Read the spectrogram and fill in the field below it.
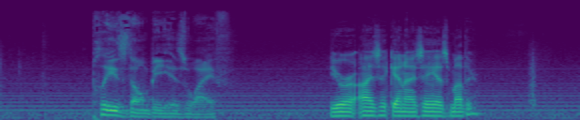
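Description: A man speaks calmly into a close microphone.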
